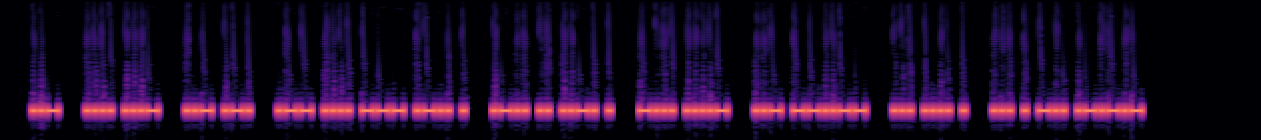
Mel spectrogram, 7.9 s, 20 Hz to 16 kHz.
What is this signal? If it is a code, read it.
Morse code, heard as a keyed tone, about 53 wpm, 700 Hz. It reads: U HV UR WHOLE LIFE B4 U, SHE SED.
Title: Sentences from Top 400 Words and Abbreviations 50wpm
